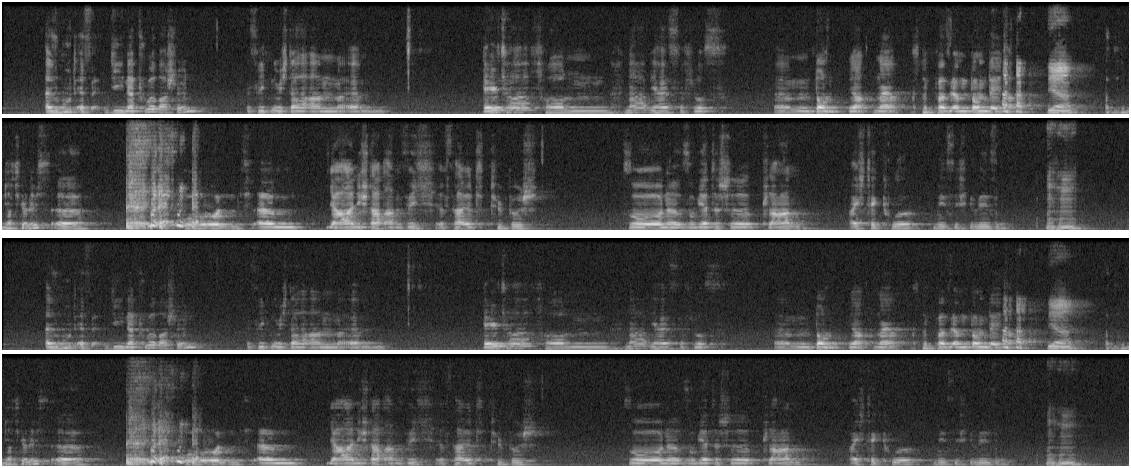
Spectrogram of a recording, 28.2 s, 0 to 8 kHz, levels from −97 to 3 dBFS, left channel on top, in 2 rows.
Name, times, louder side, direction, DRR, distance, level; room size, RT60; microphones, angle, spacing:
voice 1, 0.5-2.5 3.1-4.8 6.0-9.0 9.6-12.7 13.8-15.2 16.4-17.8 18.1-20.8 21.9-24.1 24.7-26.7, left 3 dB, 80° left, 1.2 m, -27 dB
voice 2, 13.1-13.4 15.6-16.5 27.1-27.6, left 3 dB, 45° left, 1.1 m, -23 dB
25.5 x 24.0 x 9.7 m
head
